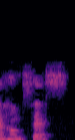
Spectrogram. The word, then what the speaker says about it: Ramsés: Ramsés, assim a pronúncia.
